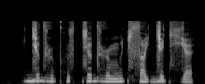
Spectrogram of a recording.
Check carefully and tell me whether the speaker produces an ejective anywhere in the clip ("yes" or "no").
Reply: no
